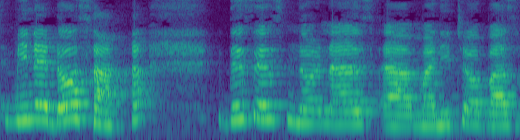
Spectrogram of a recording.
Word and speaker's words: Minnedosa: And there's another one called Minnedosa. I know it rhymes with Minnesota, but this is Minnedosa.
